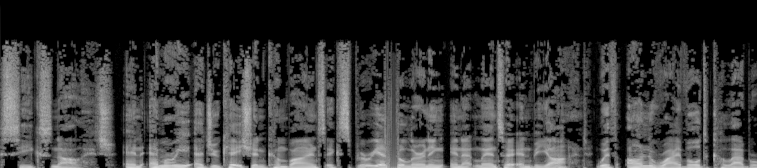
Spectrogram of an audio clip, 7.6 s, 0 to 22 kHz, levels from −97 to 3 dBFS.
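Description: An intermittent contact at 3.84 to 3.98 s: a loose connection briefly opens, cutting the sound for about 92 ms with crackle at both edges.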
